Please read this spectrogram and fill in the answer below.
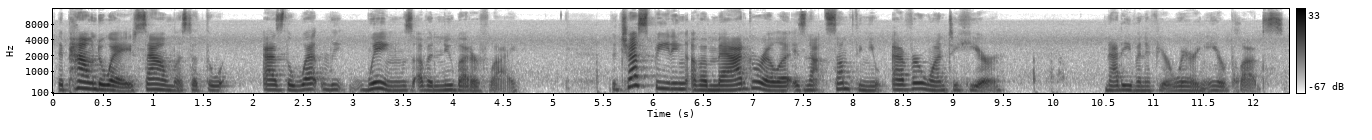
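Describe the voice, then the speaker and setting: A woman reading a children's novel aloud in an expressive, dramatic storytelling manner. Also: mid-range voice, moderate pace, creaky, slight background noise, poor audio. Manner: dramatic, with emphatic exclamations and hushed asides.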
